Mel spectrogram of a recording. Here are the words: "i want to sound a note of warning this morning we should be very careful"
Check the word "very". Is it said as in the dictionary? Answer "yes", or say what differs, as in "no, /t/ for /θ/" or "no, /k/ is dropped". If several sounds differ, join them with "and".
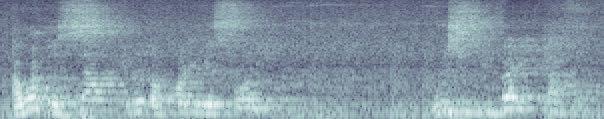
yes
